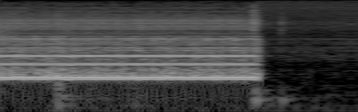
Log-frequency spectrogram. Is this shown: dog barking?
no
